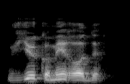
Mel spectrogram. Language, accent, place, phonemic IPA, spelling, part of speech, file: French, France, Lyon, /vjø kɔm e.ʁɔd/, vieux comme Hérode, adjective, LL-Q150 (fra)-vieux comme Hérode.wav
- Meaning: older than dirt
